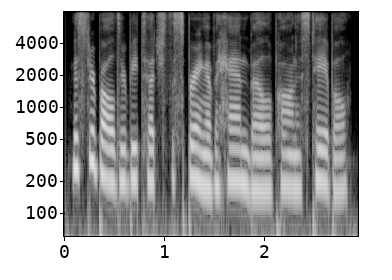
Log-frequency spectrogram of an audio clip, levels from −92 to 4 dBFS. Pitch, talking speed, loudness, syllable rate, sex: 195 Hz, 225 wpm, -16 LUFS, 6.3 syllables/s, female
